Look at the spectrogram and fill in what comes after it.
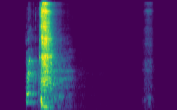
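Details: One sharp, forceful sneeze after a quick in-breath, followed by a faint sniff, while in bed; sneeze.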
